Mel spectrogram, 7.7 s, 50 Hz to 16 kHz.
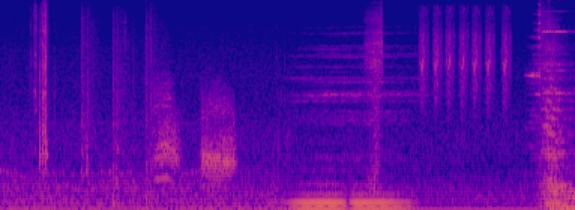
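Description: Crows caw in the Resident Evil 4 video game, a run of sharp, harsh calls spaced irregularly near the microphone, with a sustained low buzzing tone in the middle and a burst of rapid clicks toward the end.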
